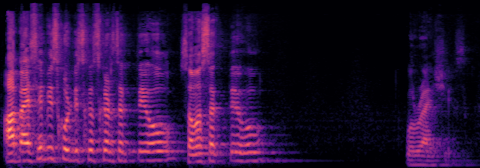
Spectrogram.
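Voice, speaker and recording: Lively Indian teacher with a higher voice. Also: male voice, slow. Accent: Indian English. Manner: lively, swings between high emphatic and low murmured asides. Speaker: English teacher. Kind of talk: vocabulary lesson with memory tricks.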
